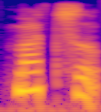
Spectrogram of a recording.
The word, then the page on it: matsu: Japanese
